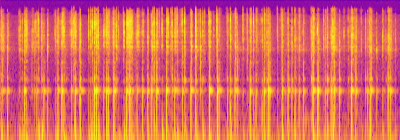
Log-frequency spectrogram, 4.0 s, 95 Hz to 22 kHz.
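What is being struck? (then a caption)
Empty paper cups. Two identical empty beige paper cups, hollow, are tapped with fingertips and nails over the microphone ears. Rapid, quiet, continuous tapping gives hollow knocks with a steady tone near 650 Hz and bright, clicky nail edges that die away almost instantly.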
